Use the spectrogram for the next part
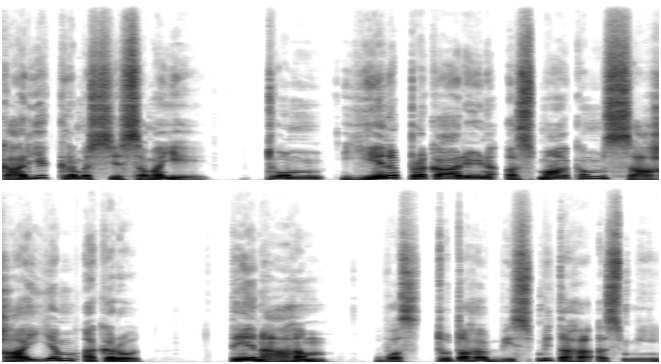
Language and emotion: Sanskrit, surprised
